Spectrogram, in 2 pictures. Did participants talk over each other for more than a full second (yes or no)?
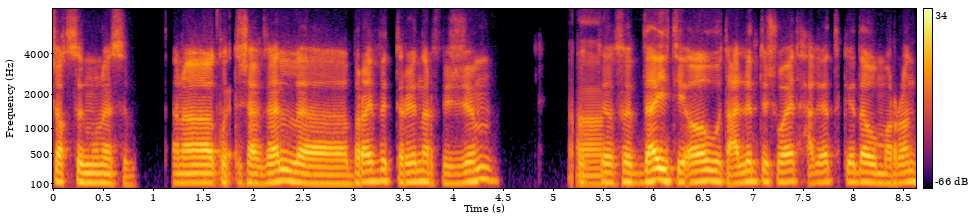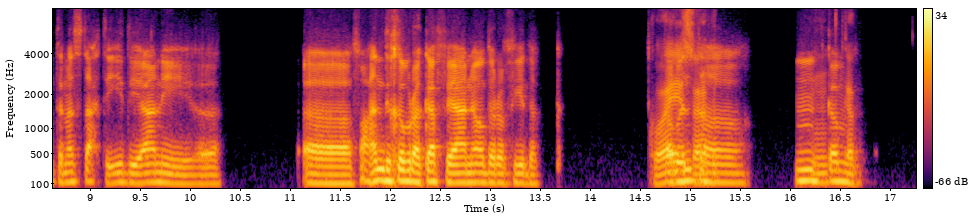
no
